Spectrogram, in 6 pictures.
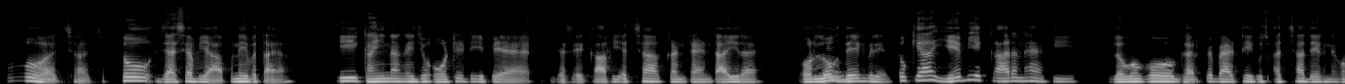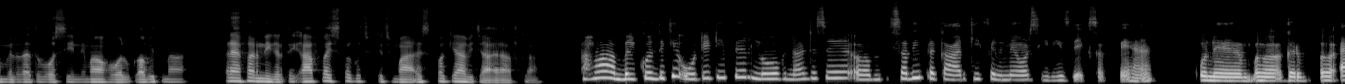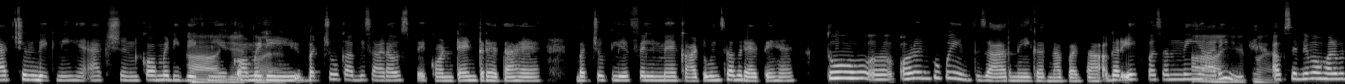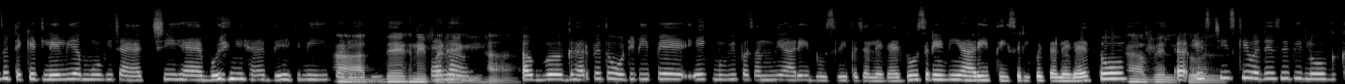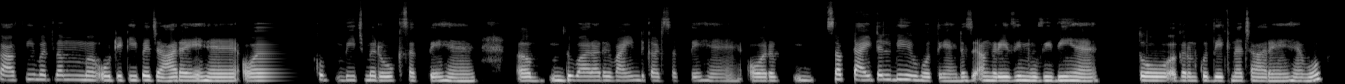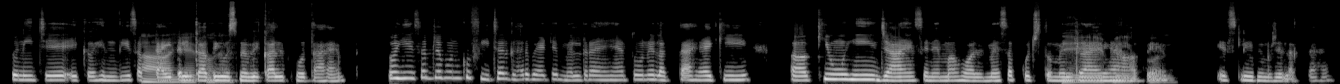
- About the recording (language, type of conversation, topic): Hindi, podcast, सिनेमा हॉल में फिल्म देखने का अनुभव घर पर देखने से अलग क्यों लगता है?
- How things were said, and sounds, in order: distorted speech; in English: "कंटेंट"; in English: "प्रेफर"; in English: "सीरीज़"; in English: "एक्शन"; in English: "एक्शन, कॉमेडी"; in English: "कॉमेडी"; in English: "कॉन्टेंट"; in English: "मूवी"; laughing while speaking: "बुरी है"; in English: "मूवी"; unintelligible speech; in English: "रिवाइंड"; in English: "सबटाइटल"; in English: "मूवी"; in English: "सबटाइटल"; in English: "फीचर"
